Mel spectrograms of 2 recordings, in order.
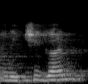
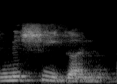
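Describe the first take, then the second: First: "Michigan" with CH as in chop; mispronounced Michigan. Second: "Michigan" with SH as in shop; correct Michigan. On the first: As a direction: say "Michigan" wrongly as MI-chi-gan. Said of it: "It's not Michigan". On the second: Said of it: "here we are calling it as". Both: Shown as a demonstration.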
